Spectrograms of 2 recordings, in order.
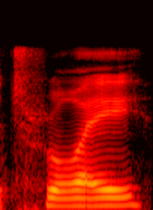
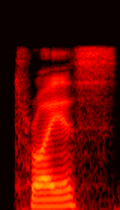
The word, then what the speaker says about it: Troyes: The episode is described in a passage by Chrétien de Troyes. I know I mispronounced that. Troyes, that lights up with imagination.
